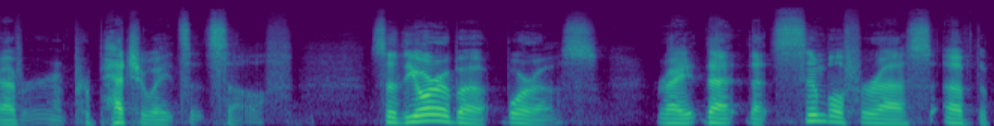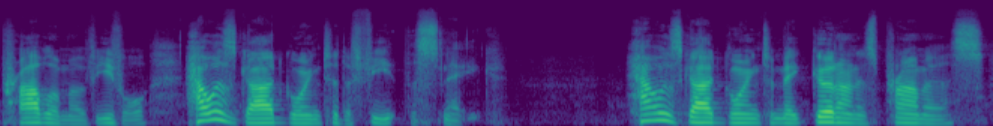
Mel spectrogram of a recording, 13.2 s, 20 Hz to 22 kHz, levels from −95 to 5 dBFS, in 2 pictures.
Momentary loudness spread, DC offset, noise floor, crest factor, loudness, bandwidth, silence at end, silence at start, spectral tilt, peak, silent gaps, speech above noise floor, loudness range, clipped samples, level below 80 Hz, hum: 16 LU; under 0.1%; -76 dBFS; 22 dB; -29 LUFS; 15.5 kHz; 0.1 s; 0 s; -4.5 dB/octave; -10 dBFS; none; 46 dB; 4 LU; under 0.1%; -88 dBFS; none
